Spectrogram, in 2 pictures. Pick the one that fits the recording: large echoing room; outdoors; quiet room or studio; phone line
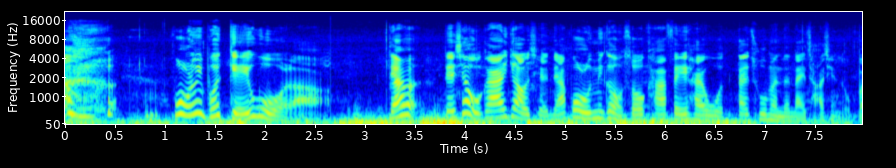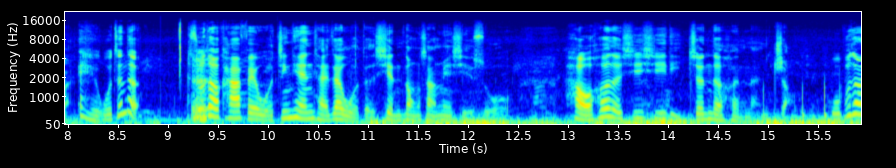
outdoors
